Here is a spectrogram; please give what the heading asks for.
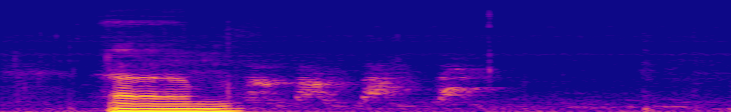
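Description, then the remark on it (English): A single loud, drawn-out dog bark rings out, followed by quieter voices talking in the background. “I hate that dog so much.”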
